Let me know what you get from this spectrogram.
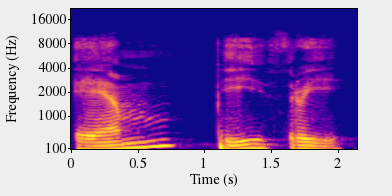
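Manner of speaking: very slow M P three to hear the first sound; slow demo again. Shown as a demonstration. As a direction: draw out "M P three" slowly. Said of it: "¿Escuchaste?". ("M P three" muy lento, marcando el sonido inicial)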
